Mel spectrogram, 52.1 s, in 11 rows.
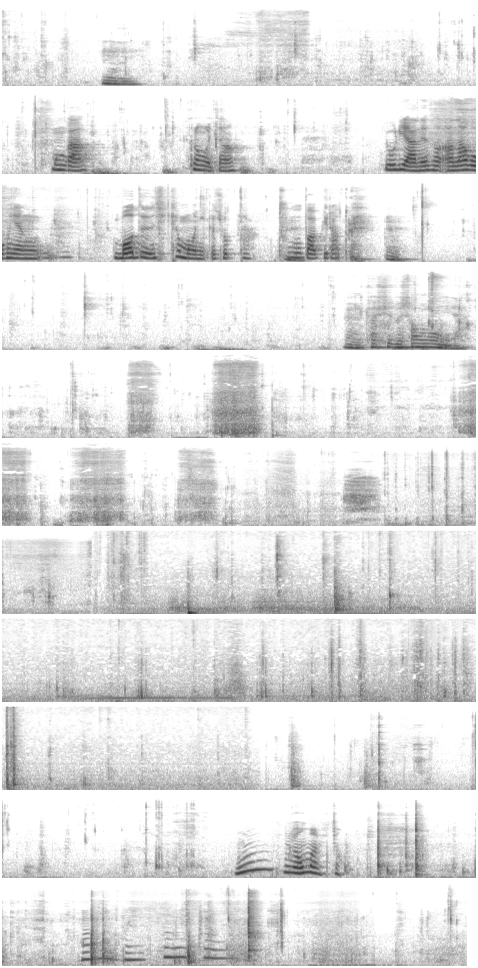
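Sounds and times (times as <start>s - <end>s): person crunching food: 0.0s - 5.2s, 18.8s - 26.2s, 27.5s - 40.4s, 42.1s - 44.8s.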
